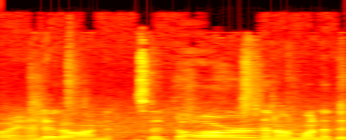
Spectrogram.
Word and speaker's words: Zadar: this is future Haley and yes it's actually pronounced zadar for some reason since I was in the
